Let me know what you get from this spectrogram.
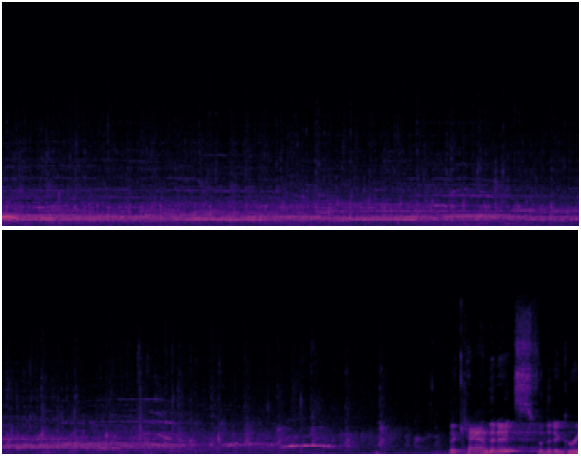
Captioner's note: applause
